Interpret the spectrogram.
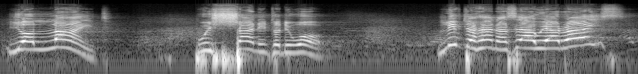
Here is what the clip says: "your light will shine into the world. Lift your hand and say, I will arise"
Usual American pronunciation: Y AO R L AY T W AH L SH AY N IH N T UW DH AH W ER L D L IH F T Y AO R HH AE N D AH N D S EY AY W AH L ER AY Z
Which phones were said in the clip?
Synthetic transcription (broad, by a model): Y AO L AY T W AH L SH AY N IH N T UW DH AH W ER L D L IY F T Y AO HH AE N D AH N S EY AY W AH L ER AY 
